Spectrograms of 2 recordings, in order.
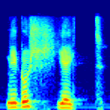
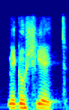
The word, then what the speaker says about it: negotiate: negotiate. التي هنا بننطقها شيء. negotiate.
